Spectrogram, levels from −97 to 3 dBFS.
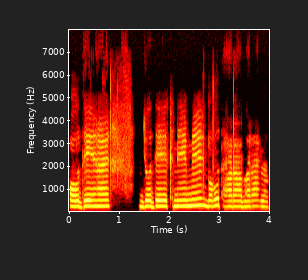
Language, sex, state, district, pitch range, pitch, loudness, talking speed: Hindi, female, Bihar, Purnia, 245-260 Hz, 255 Hz, -17 LUFS, 135 wpm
